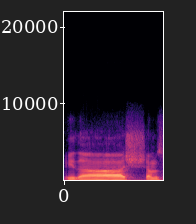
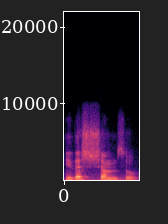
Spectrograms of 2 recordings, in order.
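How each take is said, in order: First: The vowel before the next word is held long. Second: The vowel before the next word is kept short. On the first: The speaker calls it wrong. "ഇദാശംസു എന്ന് പറയില്ല" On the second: The speaker calls it right. "ഇദാ എന്ന അലിഫിനെ കളയണം"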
